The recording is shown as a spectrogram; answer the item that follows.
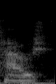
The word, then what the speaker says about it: Hauge: Without the R, it's Hauge.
